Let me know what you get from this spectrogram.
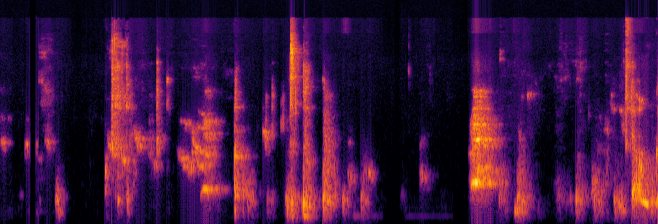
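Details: Seven-week-old Cavalier King Charles Spaniel puppies from one litter in an indoor home pen: scattered short whines and squeaky whimpers, some rising tonal cries, with soft scuffling and household noise between them.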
